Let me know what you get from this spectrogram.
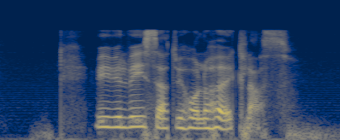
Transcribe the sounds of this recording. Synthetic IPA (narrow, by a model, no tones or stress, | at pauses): vɪvɪlviːsaːt̪vɪɦɔlːəɾɦœːɡkʰla̰s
